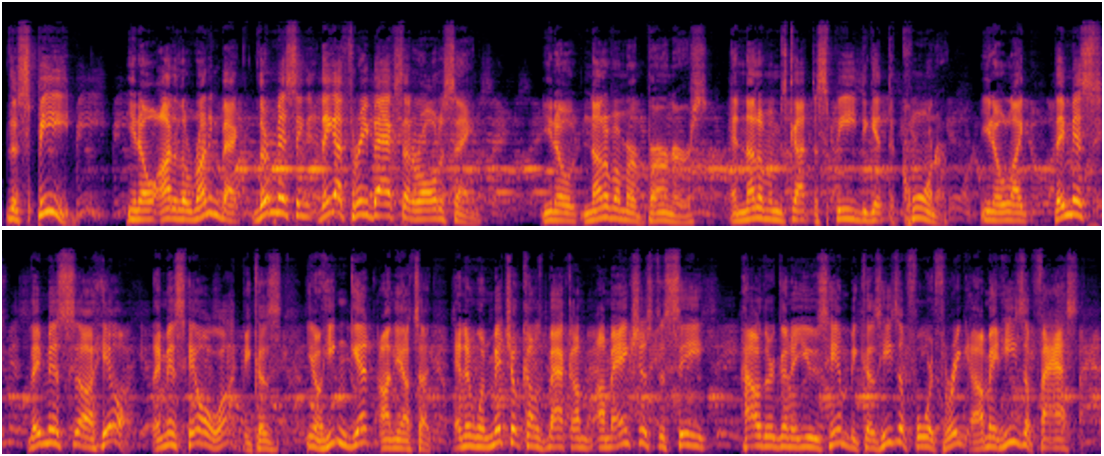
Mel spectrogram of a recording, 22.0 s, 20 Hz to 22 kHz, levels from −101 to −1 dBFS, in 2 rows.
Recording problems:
echo of what is said; noticeable; throughout; 370 ms later, 15 dB below the speech

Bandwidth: 15 kHz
